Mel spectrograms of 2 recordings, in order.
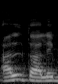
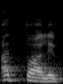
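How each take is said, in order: First: The article is said with a clear L sound. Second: The L merges into a doubled T sound. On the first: The speaker calls it wrong. "अल तालिब नहीं पढ़ना" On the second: The speaker calls it right. "अत तालिब पढ़ना है"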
